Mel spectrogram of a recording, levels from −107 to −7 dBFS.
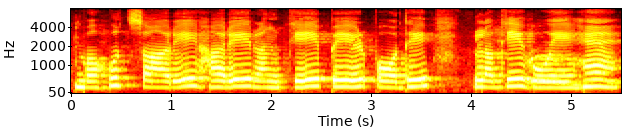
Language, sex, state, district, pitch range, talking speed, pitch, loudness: Hindi, female, Rajasthan, Jaipur, 220-255 Hz, 110 wpm, 235 Hz, -12 LUFS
